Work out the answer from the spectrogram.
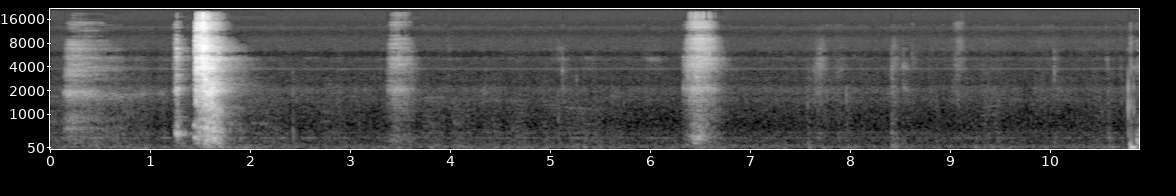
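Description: A run of about four sneezes. One loud explosive burst is followed by softer sneezes spaced a few seconds apart, in a quiet room.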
